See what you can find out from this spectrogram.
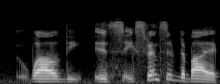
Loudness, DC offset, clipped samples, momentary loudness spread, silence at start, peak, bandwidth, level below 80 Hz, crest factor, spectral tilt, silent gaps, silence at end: -21 LUFS; under 0.1%; under 0.1%; 12 LU; 0.2 s; -4 dBFS; 8.2 kHz; -62 dBFS; 16 dB; -4.5 dB/octave; none; 0.05 s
